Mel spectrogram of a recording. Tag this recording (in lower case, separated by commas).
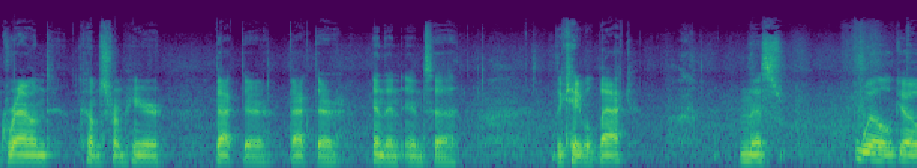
speech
